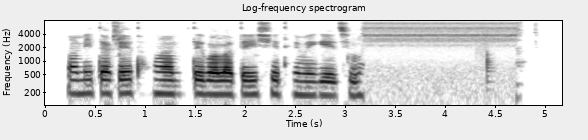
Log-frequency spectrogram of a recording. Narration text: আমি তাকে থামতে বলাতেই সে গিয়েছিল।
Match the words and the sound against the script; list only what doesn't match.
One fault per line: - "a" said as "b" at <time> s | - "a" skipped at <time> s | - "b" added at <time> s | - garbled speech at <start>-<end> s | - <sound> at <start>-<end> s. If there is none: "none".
- "থেমে" added at 2.4 s
- thud at 4.3-4.5 s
